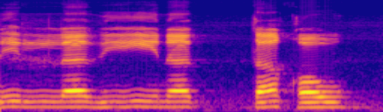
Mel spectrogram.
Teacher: تا میں سختی کریں گے، قاف کو موٹا کرنا ہے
